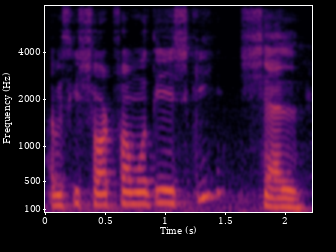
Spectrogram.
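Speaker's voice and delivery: ordinary talk, nothing marked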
